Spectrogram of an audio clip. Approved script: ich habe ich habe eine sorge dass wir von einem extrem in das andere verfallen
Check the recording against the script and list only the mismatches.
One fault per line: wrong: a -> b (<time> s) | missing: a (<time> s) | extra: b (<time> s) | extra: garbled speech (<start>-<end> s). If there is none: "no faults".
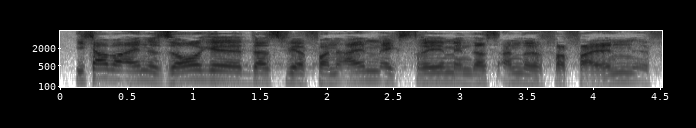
missing: ich habe (0.5 s)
